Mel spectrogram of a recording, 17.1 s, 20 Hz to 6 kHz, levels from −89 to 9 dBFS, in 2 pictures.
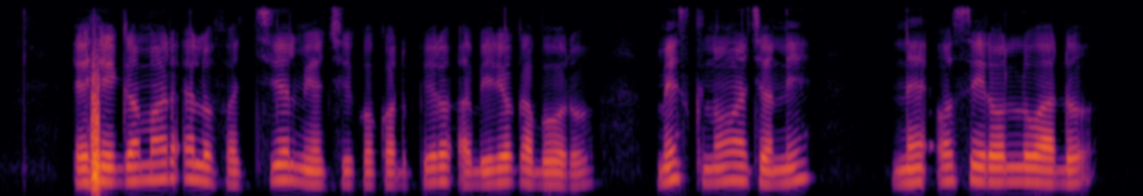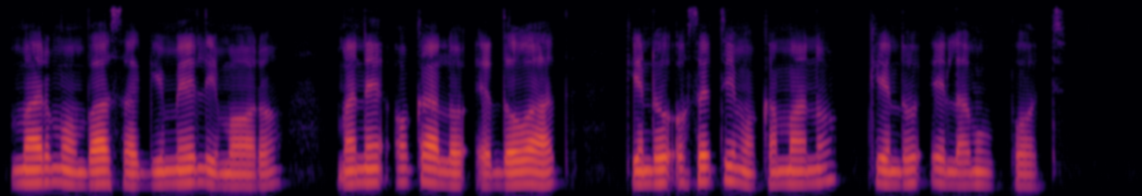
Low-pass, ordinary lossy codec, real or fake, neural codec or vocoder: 5.4 kHz; none; real; none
